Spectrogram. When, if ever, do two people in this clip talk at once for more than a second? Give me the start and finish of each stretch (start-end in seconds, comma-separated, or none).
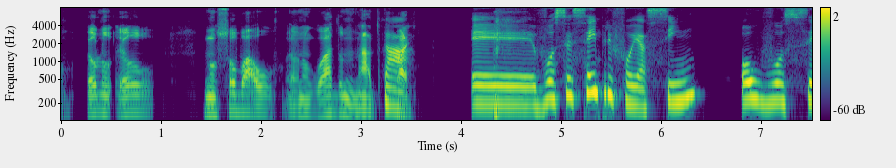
none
